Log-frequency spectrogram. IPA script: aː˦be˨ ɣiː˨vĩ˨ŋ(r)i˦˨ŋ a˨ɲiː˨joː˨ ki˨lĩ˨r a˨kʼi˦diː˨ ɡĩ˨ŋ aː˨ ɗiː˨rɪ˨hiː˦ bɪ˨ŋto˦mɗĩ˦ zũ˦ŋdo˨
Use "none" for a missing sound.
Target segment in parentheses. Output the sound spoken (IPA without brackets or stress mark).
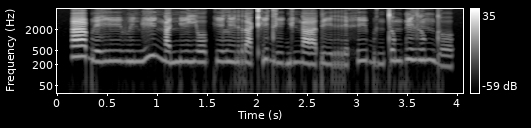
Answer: ɣ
